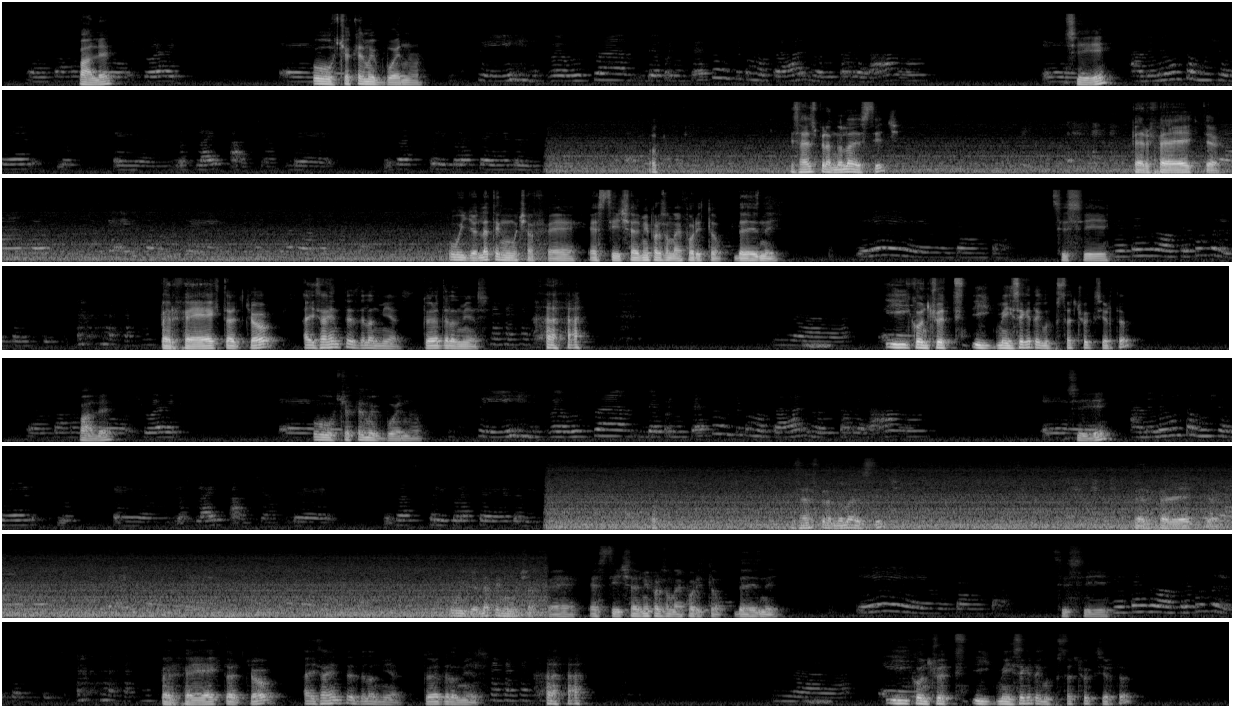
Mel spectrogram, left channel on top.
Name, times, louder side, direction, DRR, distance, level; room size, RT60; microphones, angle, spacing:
voice 1, 0.2-1.8 2.8-3.5 4.8-9.2 10.4-11.0 11.3-13.0 13.4-15.6 16.1-17.9 18.4-19.6 22.5-22.6 22.9-25.1 25.5-28.4 30.9-31.9 33.1-34.7 35.6-38.4 41.6-42.4 44.6-45.4 45.7-46.2, equal, 35° right, 1.5 m, -44 dB
voice 2, 0.8-1.1 3.1-4.2 10.8-11.1 18.8-18.9 20.2-21.3 23.6-24.5 29.1-32.4 35.2-35.7 38.5-39.6 39.9-41.7 42.3-42.7 44.9-45.2 45.7-48.2, left 5 dB, 55° left, 0.3 m, -22 dB
sound 1, 17.7-30.1, right 6 dB, 80° right, 0.3 m, -34 dB
3.9 x 2.8 x 3.0 m
head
